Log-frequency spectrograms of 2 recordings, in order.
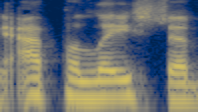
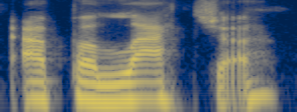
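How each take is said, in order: First: It uses the outsider pronunciation of the name. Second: It uses the local pronunciation of the name. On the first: The speaker is not from the region. The speaker calls it wrong. "I'm saying it wrong. I'm saying Appalachia" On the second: The speaker is from the region. The speaker calls it right. "but you're saying Appalachia"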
